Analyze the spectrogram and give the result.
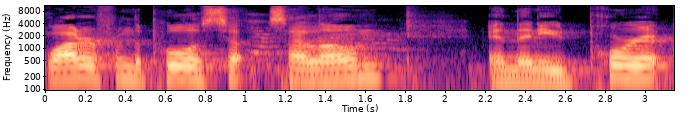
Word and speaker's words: Siloam: Siloam. – Siloam.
